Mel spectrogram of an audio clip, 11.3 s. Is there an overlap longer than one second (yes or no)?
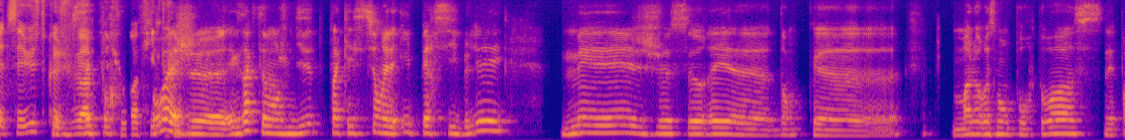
yes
